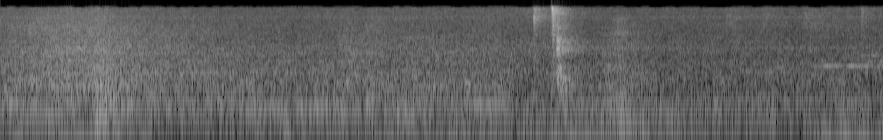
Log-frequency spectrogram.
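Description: Handling noises from hand work at the oil filter housing in the engine bay: rustling and rubbing of parts, with one sharp click about three quarters of the way through.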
